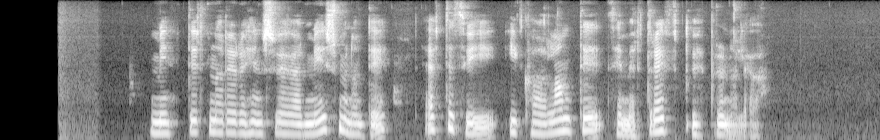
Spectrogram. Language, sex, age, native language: Icelandic, female, 60-69, Icelandic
